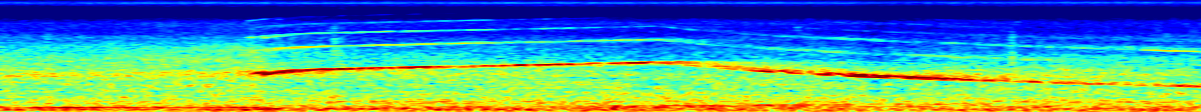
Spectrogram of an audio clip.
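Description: Police siren wailing once, rising slowly in pitch and then falling for a longer stretch, over a steady rumble of vehicle engines.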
